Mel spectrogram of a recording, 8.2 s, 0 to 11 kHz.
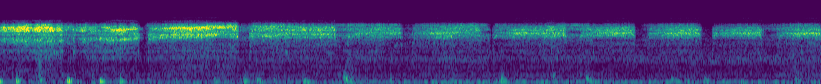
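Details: Owls on March 26, 2016 near 5:50 AM, as prey (a gopher, then a mouse) arrives; a steady run of rasping, hiss-like screeches, about a dozen bursts roughly every half second to second, over soft background noise.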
